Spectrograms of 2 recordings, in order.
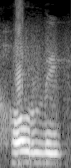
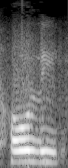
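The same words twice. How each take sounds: The two takes are said the same way.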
